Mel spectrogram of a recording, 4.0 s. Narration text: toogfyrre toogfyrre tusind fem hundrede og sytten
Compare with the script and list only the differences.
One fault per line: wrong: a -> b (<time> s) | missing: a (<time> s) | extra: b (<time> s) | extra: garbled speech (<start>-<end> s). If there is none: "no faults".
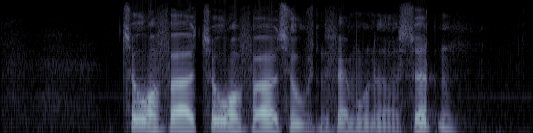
no faults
